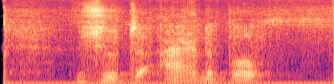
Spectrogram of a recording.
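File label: "zoete aardappel", Dutch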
